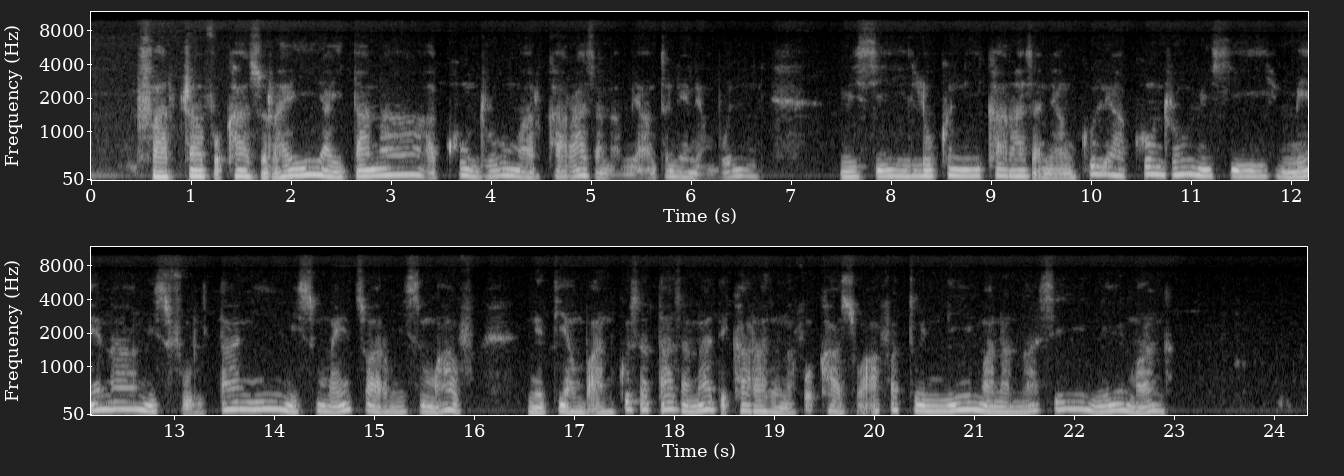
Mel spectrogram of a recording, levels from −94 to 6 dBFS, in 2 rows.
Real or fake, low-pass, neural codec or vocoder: real; 9.9 kHz; none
